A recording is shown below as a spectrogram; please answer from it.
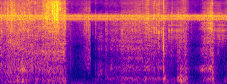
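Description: A knife slitting the packing tape along the top seam of a cardboard box: a scratchy tearing sound, strongest in the first second, then a couple of light clicks as the box is handled.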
